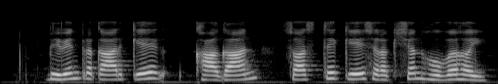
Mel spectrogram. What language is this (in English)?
Magahi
